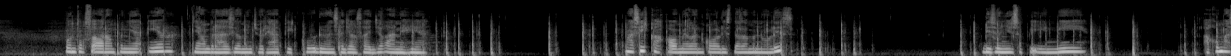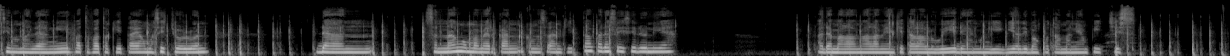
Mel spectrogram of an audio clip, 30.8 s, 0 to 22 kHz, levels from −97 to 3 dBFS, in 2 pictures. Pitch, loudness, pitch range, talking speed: 210 Hz, -35 LUFS, 200-220 Hz, 90 wpm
